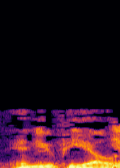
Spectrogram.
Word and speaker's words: Nuplazid: Is it Nuplazid? Is that how you pronounce it? Nuplazid? – Yes.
